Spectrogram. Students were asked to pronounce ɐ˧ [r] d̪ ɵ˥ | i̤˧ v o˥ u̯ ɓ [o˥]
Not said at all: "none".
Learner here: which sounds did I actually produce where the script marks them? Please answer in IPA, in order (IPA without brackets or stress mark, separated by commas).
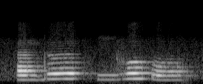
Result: n, o˧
